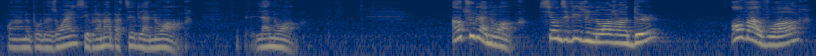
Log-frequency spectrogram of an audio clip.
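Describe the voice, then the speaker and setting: A man teaching a drum lesson, explaining note values step by step and counting beats aloud. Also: on the high side. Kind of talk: music lesson.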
